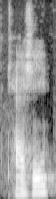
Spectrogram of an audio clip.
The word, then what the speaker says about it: cache: the um crystal catching cashy yeah just cash it's spelled as like money cash oh a cache is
